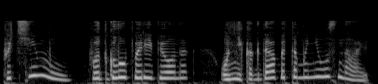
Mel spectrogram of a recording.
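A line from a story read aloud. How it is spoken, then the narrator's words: Quick exclamation. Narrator (Russian): быстро воскликнула ее тетя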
